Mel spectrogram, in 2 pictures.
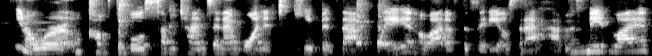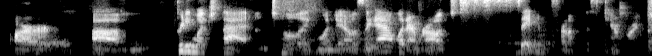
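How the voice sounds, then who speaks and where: Speaking at a fairly quick pace in a Spanish accent, a woman of medium pitch uses lively intonation and big swings in loudness. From Spanish-speaking household. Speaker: cross stitch hobbyist. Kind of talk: interview. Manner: casual with many fillers.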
